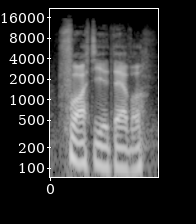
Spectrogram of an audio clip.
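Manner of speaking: put-on New York or Boston accent. Quoting the bartender in a commercial: New York or Boston accent. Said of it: "a New York or Boston accent".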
